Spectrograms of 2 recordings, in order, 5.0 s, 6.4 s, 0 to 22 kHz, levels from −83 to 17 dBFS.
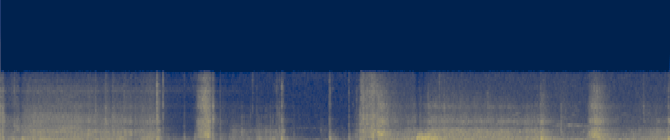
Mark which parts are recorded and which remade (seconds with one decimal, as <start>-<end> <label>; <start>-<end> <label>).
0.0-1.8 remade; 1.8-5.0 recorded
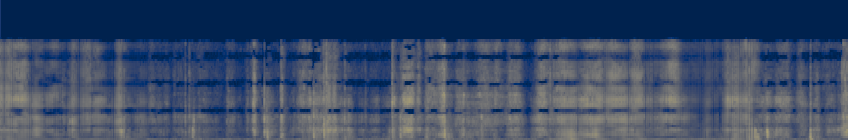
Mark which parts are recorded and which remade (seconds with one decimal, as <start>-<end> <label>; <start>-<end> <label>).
0.0-1.1 remade; 1.1-4.2 recorded; 4.2-5.7 remade; 5.7-6.4 recorded

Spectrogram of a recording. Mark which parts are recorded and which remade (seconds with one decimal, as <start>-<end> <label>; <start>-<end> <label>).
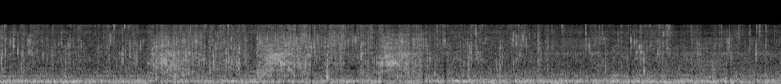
0.0-3.9 recorded; 3.9-4.5 remade; 4.5-5.4 recorded; 5.4-6.2 remade; 6.2-6.7 recorded; 6.7-7.8 remade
